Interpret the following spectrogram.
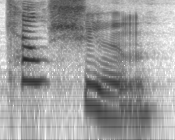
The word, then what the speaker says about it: calcium: I know for like when I was younger, I like mispronounced calcium for a while too, because I used to think like it was pronounced the same way you would pronounce it in Japanese, which is calcium.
